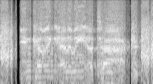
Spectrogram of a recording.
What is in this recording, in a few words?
male incoming; lmctf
